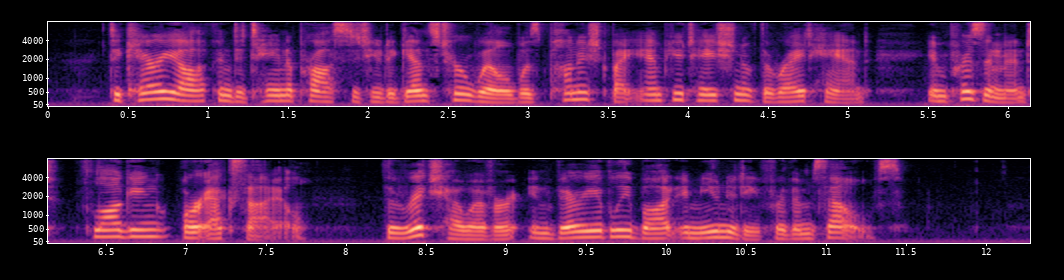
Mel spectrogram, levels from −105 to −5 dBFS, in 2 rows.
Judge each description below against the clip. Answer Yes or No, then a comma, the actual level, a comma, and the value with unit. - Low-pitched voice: No, high, 190 Hz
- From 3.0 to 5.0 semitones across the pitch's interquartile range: Yes, average, 4.7 semitones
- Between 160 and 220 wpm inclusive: No, average, 145 wpm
